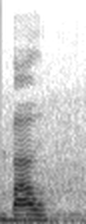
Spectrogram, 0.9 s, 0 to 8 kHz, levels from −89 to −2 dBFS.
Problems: none marked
